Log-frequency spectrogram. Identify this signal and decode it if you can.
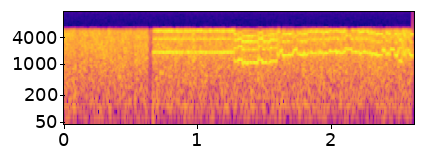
SSTV (slow-scan television), PD 290.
